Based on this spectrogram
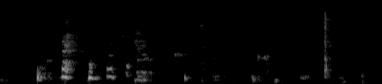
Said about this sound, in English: Oh, my dogs are very excited.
